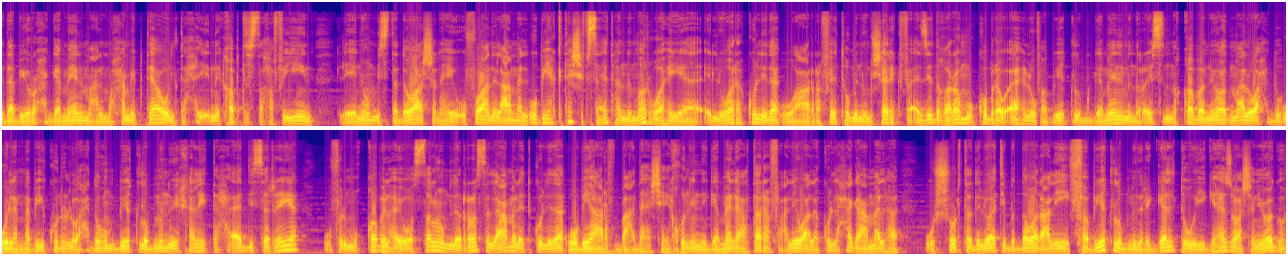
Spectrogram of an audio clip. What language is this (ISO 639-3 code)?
ara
